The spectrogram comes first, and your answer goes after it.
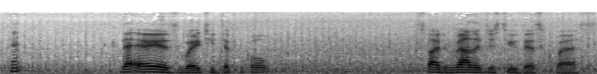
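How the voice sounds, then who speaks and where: A man's medium-pitched voice with long, frequent pauses against noticeable background noise. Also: ordinary pitch variation, moderate pace. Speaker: gaming streamer. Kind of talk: live gameplay commentary. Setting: live stream. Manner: casual, halting with repetitions.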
